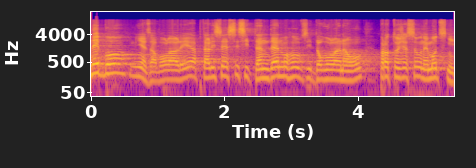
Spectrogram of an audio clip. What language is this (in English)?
Czech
